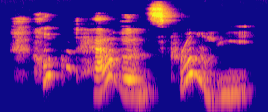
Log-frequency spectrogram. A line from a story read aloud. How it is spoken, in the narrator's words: he chuckled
